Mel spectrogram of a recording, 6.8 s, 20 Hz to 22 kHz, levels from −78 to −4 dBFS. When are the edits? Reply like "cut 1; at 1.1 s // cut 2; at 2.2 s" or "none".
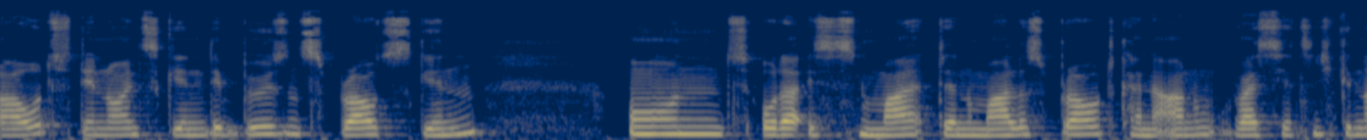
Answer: none

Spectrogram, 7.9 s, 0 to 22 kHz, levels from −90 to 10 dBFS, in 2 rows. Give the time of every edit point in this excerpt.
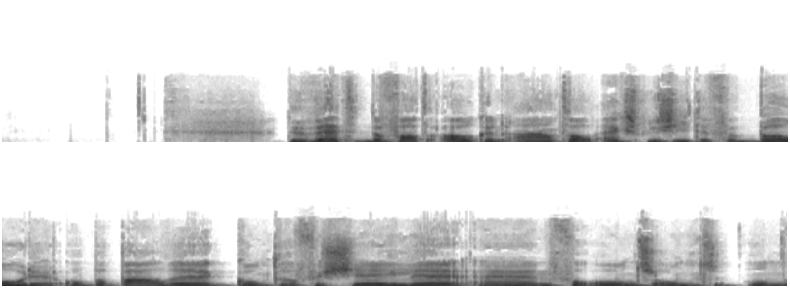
cut 1; at 1.4 s

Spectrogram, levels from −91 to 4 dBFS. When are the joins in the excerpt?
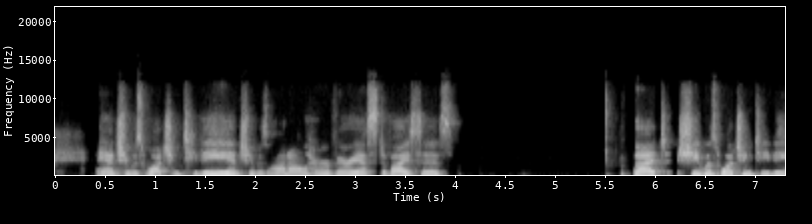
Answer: none

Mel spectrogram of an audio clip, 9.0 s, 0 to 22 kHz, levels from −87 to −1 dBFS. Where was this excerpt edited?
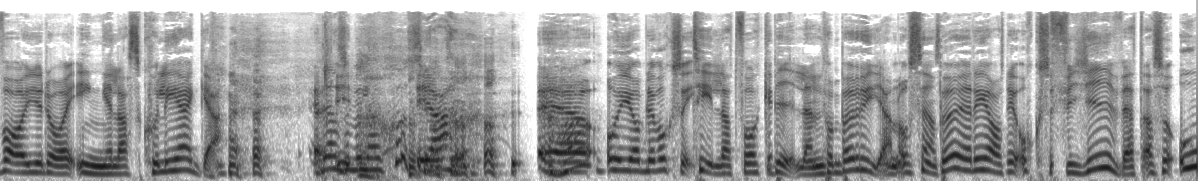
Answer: cut 1; at 2.4 s // cut 2; at 4.5 s // cut 3; at 5.2 s // cut 4; at 5.8 s // cut 5; at 6.2 s // cut 6; at 7.0 s // cut 7; at 7.6 s // cut 8; at 7.9 s

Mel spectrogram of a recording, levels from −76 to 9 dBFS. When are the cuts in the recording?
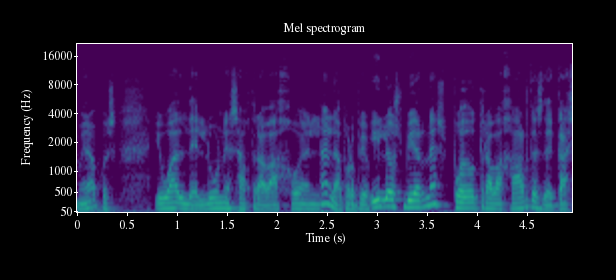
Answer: cut 1; at 1.7 s // cut 2; at 2.4 s // cut 3; at 2.9 s

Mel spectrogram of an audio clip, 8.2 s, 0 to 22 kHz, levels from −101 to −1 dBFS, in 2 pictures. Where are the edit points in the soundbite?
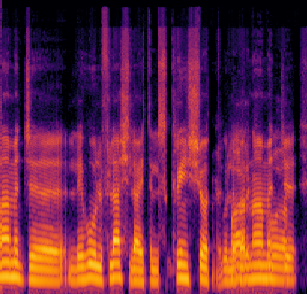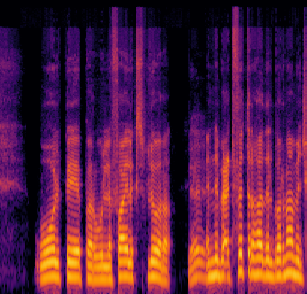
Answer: cut 1; at 2.1 s

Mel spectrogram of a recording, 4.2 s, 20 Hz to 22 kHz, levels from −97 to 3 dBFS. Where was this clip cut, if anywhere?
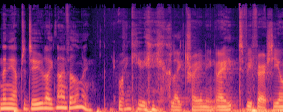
cut 1; at 1.0 s // cut 2; at 1.8 s // cut 3; at 2.5 s

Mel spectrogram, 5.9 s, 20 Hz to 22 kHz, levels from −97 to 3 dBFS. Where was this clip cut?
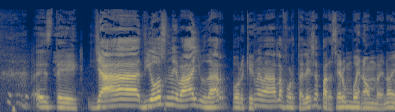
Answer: cut 1; at 1.2 s // cut 2; at 3.8 s

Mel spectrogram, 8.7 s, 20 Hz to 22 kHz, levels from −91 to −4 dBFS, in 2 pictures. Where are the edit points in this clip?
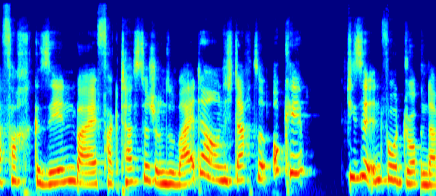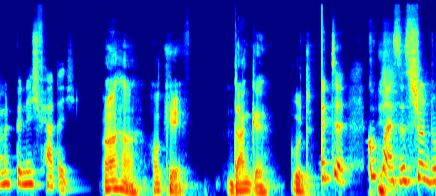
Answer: cut 1; at 3.4 s // cut 2; at 4.2 s // cut 3; at 5.3 s // cut 4; at 7.2 s

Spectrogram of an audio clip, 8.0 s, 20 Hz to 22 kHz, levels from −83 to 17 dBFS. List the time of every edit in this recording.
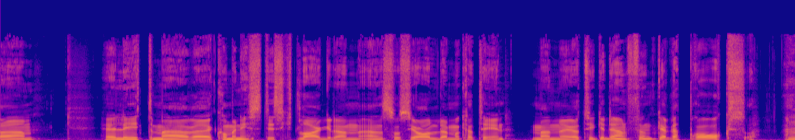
none

